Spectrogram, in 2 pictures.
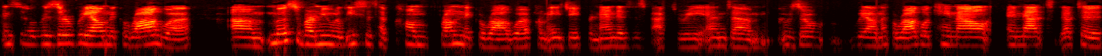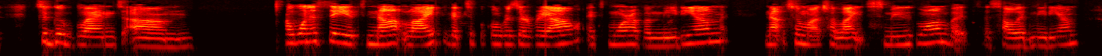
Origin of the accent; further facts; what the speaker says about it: the West, United States; moved away as an adult; now in North Carolina, United States; I'm from the West. All my family and friends are like in California and Las Vegas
